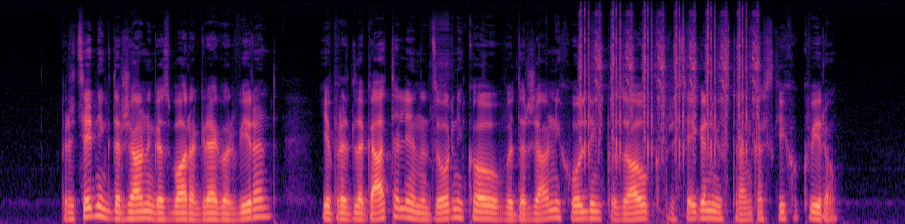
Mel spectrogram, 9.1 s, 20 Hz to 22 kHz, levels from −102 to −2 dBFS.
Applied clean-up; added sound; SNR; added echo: none; Camera; 17 dB; none.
